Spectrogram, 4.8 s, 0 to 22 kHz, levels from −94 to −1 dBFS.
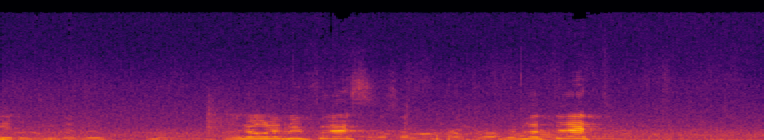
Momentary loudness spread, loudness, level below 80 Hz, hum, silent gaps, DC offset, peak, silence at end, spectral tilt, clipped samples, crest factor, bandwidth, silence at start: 17 LU; -29 LUFS; -56 dBFS; none; none; under 0.1%; -10 dBFS; 0 s; -4.5 dB/octave; under 0.1%; 22 dB; over 20 kHz; 0 s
